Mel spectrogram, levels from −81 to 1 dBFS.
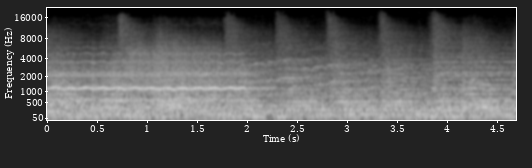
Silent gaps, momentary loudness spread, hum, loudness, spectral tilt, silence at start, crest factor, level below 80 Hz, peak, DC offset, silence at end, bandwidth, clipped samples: none; 7 LU; none; -15 LUFS; -5 dB/octave; 0 s; 14 dB; -30 dBFS; -2 dBFS; under 0.1%; 0 s; 19 kHz; under 0.1%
